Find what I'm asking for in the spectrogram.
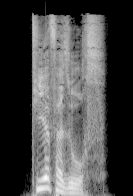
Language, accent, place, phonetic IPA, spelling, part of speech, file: German, Germany, Berlin, [ˈtiːɐ̯fɛɐ̯ˌzuːxs], Tierversuchs, noun, De-Tierversuchs.ogg
- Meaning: genitive singular of Tierversuch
